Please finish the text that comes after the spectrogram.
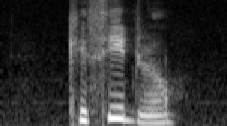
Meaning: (adjective) Relating to the office of a bishop or an archbishop
- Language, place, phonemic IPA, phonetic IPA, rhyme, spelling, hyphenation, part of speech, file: English, California, /kəˈθidɹəl/, [kɪ̈ˈθidɹəl], -iːdɹəl, cathedral, ca‧the‧dral, adjective / noun, En-us-cathedral.ogg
